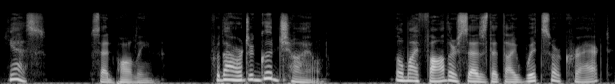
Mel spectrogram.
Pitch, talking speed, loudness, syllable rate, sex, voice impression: 145 Hz, 175 wpm, -19 LUFS, 5.0 syllables/s, male, masculine, adult-like, tensed, slightly weak, soft, slightly muffled, intellectual, calm, friendly, reassuring, wild, kind, modest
